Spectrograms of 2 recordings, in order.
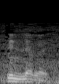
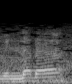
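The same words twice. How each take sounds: First: The word ends in a faint, eased sound. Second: The word ends in a plain long vowel. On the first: "أو تسهل مع الروم" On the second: "بإبدال الهمزة ألفا تمد بمقدار حركتين"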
